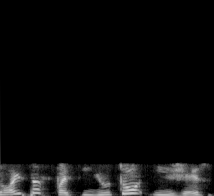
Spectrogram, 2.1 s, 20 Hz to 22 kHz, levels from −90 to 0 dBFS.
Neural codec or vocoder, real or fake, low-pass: none; real; 3.6 kHz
